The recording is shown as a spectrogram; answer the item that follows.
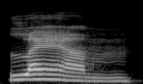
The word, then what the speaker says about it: lamb: in the following words the B is not pronounced bomb not bomb so when you have the MB spelling at the end you do not pronounce the b bum com lamb okay okay let's see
